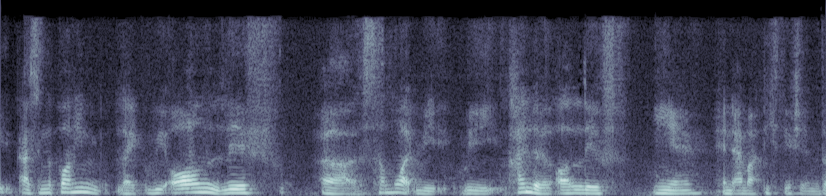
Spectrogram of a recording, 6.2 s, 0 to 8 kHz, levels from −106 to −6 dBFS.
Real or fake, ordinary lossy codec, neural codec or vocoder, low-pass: fake; AAC, 32 kbps; codec, 16 kHz in and 24 kHz out, 0.8 kbps, FocalCodec, streaming, 65536 codes; 7.2 kHz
